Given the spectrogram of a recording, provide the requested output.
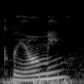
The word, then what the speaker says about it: Cleome: But you can see where I've put in this spider flower, or Cleome is what people are telling me to pronounce it as.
